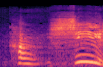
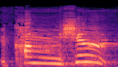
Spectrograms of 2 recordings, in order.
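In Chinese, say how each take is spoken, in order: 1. 最后一个音节平平地收住，没有儿化音。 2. 最后一个音节带有儿化的卷舌音。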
